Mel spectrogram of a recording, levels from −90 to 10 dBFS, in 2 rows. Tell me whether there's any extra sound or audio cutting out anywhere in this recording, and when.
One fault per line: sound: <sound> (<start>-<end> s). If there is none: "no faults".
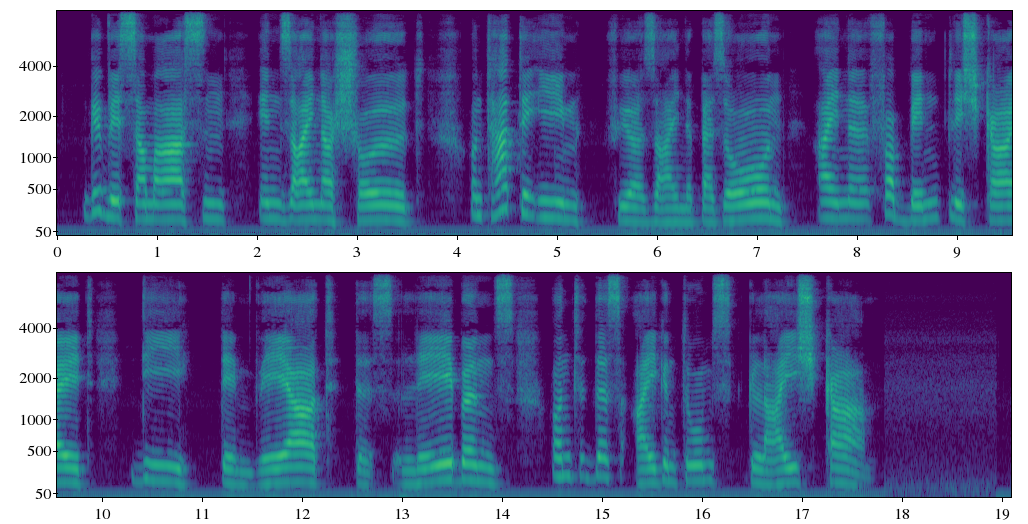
no faults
